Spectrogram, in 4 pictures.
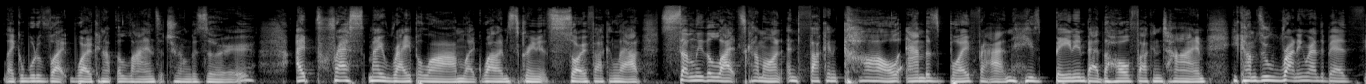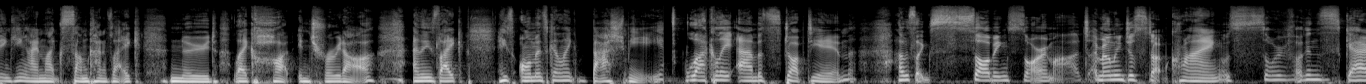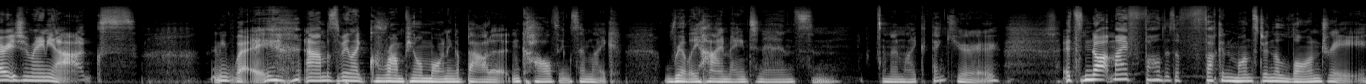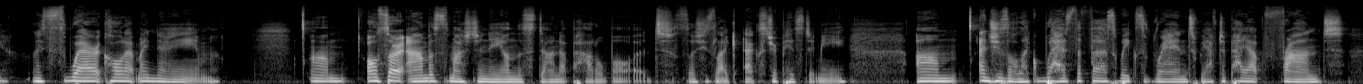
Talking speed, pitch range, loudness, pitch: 180 wpm, 130-165 Hz, -19 LUFS, 140 Hz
